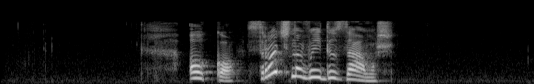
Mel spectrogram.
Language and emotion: Russian, positive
